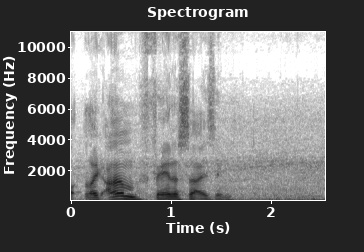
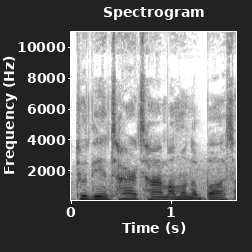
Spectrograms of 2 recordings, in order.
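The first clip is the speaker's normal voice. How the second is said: ordinary talk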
